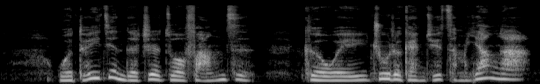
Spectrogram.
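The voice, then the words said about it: Quiet whispered question. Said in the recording (Chinese): “小声地问道”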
